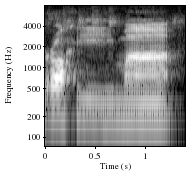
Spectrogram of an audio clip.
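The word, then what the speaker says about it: رَحِيمًا: Ghafurur Rahima. Tuh. Rahima, tulisannya Rahiman, tapi karena kita wakaf, kita berhenti bacanya, kita wakafkan, kita berhentikan, maka ini namanya pun mad iwad.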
